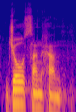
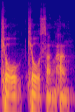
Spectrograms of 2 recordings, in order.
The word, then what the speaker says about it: Jo San-han: write it in katakana, Kyo San-han. So either way, whichever you prefer, but I was told to pronounce Jo San-han in English.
